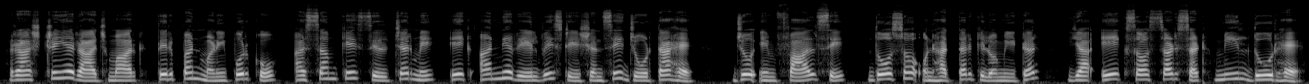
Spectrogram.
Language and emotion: Hindi, neutral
